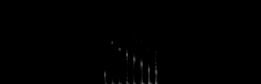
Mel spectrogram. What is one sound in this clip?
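A quick falling electronic tone plays when a life is lost.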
